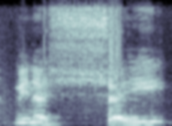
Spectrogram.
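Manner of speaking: "من الشیء" slow, the shin doubled and pressed. Shown as a demonstration. Teacher showing the stressed shin in "من الشیء". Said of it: "اس کو سختی سے پڑھا جاتا ہے".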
